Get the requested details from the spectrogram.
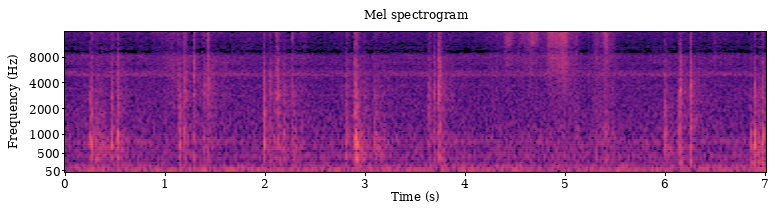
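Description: Fingertips and nails tap and scratch the flat top of a small, hollow cardboard box lying on its side on a counter. Quiet, dry taps with a hollow, boxy tone around 800 Hz alternate with brief papery scratching. A steady low rumble sits underneath throughout.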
